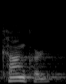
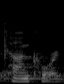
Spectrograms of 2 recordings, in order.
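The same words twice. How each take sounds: First: It is said with the local Boston pronunciation. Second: It is said with a non-Boston pronunciation. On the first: The speaker calls it right. "Notice that's a Boston pronunciation" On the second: The speaker calls it wrong. "I used to say Concord"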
